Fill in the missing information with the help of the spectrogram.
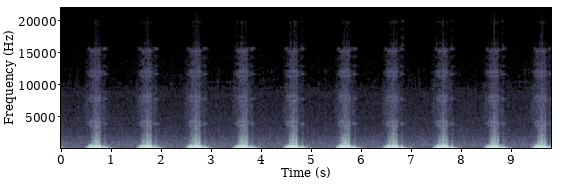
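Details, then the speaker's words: Aortic stenosis murmur: regular beat about 60/min with a harsh systolic murmur, added after three normal beats; heard at the second right intercostal space with the stethoscope diaphragm. "the murmur of aortic stenosis is systolic and harsh and quality and is heard at the second right intercostal space with the diaphragm of the stethoscope"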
